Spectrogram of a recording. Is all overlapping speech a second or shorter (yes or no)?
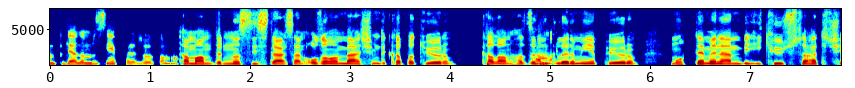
yes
